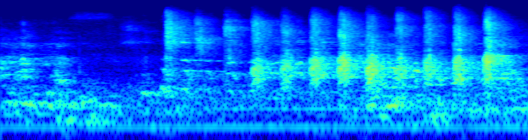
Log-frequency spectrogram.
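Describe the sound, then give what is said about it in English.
After a brief murmur, a crowd breaks into steady rhythmic clapping in unison, around a dozen sharp, evenly spaced claps building in loudness. “And clap.”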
